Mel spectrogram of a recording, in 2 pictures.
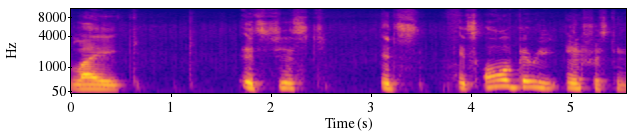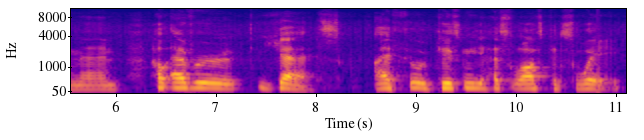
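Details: Stuttering in a male streamer who reports a speech impediment that makes him stutter and trip over his words.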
